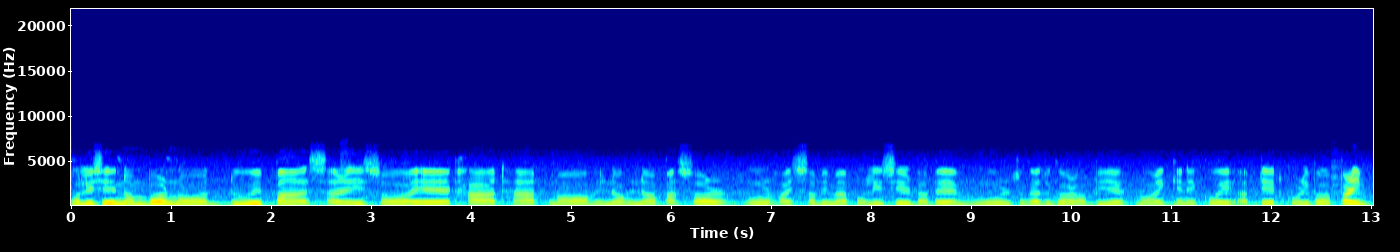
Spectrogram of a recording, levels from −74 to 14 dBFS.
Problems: constant background noise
